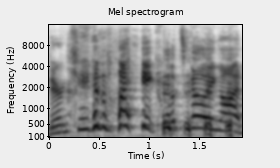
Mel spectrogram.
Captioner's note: laughing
